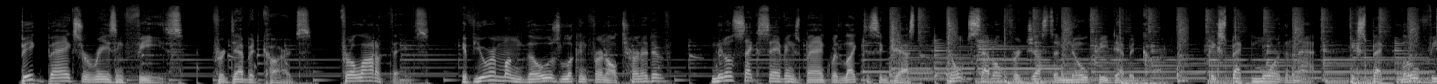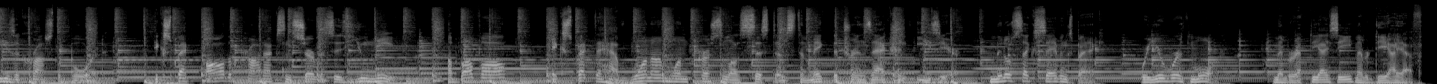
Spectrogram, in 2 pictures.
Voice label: US commercial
